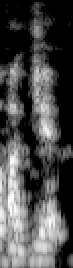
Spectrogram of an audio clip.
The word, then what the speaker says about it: object: Asimismo, por ejemplo, object, ¿no? Tenemos, por ejemplo, object, que sería de esta forma. Y asimismo, si quiero decir, por ejemplo, verbo, object.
